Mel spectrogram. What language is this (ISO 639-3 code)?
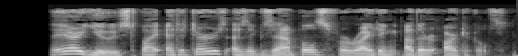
eng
